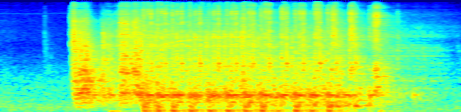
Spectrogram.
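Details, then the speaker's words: Buell (Sportster-based) motorcycle, split tanks, cranked at about quarter throttle: steady fast starter churn, about four beats a second, never catches; little fuel found in the carburetor, so the engine is starved of fuel. "cranking all day ain't gonna make no difference i know i know ask how much fuel is in the carburetor it doesn't appear to be very much at all well you're not getting fuel to your carburetor so when you get fuel in the carburetor the bike will run a lot better"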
